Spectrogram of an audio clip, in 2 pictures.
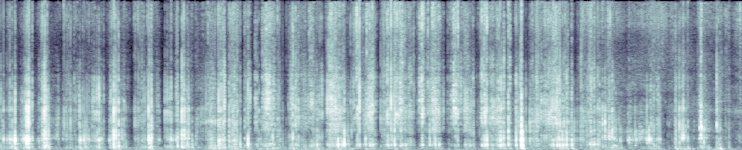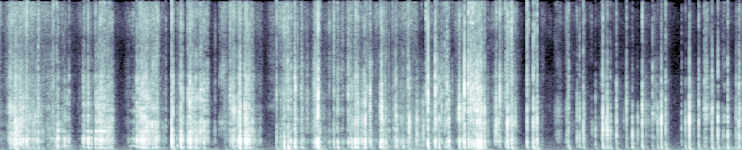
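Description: Long blue nails tap and scratch a detailed hard plastic Predator action figure, working over its textured head and armor. Dense, crisp scratching and rapid clicky taps fill the clip, bright and thin with almost no low end. Each tap dies away almost instantly.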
